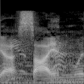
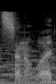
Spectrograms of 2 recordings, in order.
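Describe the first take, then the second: First: The first part ends in 'an' before 'wood'. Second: The first part ends in 'na' before 'wood'. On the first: The speaker calls it right. "it's actually Cianwood, I believe, is how it's actually supposed to be said" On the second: The speaker calls it wrong. "but I always call it Cianwood"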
